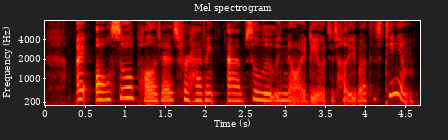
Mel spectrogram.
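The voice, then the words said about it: Sick, strained voice. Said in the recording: “I'm sick, so apologize for my voice”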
